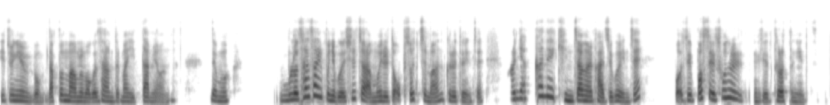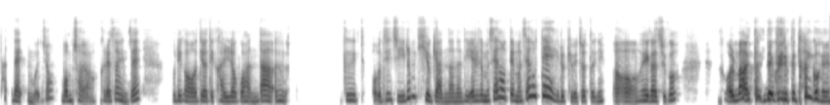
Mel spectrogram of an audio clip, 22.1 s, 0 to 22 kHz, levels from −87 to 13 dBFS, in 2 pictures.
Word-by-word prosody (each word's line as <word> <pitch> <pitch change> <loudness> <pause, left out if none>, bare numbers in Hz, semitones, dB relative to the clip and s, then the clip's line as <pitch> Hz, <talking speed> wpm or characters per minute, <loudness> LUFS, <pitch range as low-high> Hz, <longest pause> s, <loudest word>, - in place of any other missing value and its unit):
이 195 - -9
중에 195 -2 -3
뭐 150 -2 -7
나쁜 175 +5 -2
마음을 170 -3 +1
먹은 155 +1 -1
사람들만 165 -3 -5
있다면 155 +3 -6 0.5
근데 200 - -4
뭐 170 +2 -5 0.7
물론 215 +4 +2
상상일 340 +4 +2
뿐이고 185 - 0
실제로 245 +4 -1
아무 170 +3 -2
일도 170 -1 -2
없었지만 215 -4 -5
그래도 175 -6 -4
인제 155 +2 -8 0.3
그런 245 +2 -4
약간의 320 +6 -1
긴장을 195 -2 +1
가지고 165 +3 -1
인제 165 - -4 0.4
버스 345 - -1
버스에 240 +2 +2
손을 270 -4 -1 0.2
이제 150 -2 -6
들었더니 160 -6 -2 0.3
팟 - - -14
네 - - 0
뭐죠? 285 +1 -7
멈춰요. 190 +1 -3
그래서 235 -2 -2
인제 200 - -1 0.4
우리가 190 -2 -1
어디 165 +3 +1
어디 180 -1 0
가려고 170 +1 -1
한다. 180 +3 +1
읏 180 -1 -4 0.8
그 210 0 -3 0.2
어딘지 225 -6 -5
이름 325 - 0
기억이 215 - +1
안 150 -1 -1
나는데 155 +3 -3
예를 185 - +2
들면 195 -2 0
세노테면 260 - +2
"세노테!" 365 - +5
이렇게 180 -4 -3
외쳤더니 170 +1 -4
어어 165 +1 -1
해 195 0 +4
가지고 190 +4 +1 0.7
얼마 210 +4 +9
딱 - - +2
내고 230 +1 +9
이렇게 245 +1 +5
탄 330 - +4
거예요. 175 -11 +5
190 Hz, 395 characters per minute, -22 LUFS, 170-230 Hz, 0.8 s, 얼마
